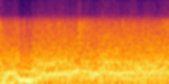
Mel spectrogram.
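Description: Live rock band playing loud, with electric guitars and a man singing into a microphone.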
